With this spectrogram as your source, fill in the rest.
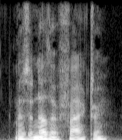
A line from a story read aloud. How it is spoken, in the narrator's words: I said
